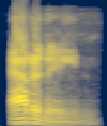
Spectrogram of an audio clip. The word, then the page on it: adenine: American English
